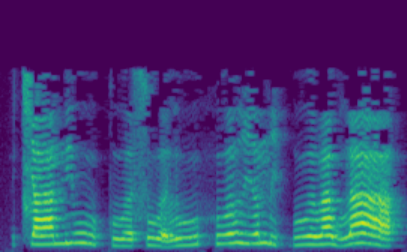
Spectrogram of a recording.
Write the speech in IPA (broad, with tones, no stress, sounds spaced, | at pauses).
t͡ɕ aː˧˥ n j uː˥˨ k u˩ ə̯ s u˧˩ ə̯ l uː˩˧ h u˧˥ ə̯ ʋ i˧˥ ə̯ m i˧˩ k̚ ʋ u˧ ə̯ ʋ a˥˨ w l aː˥˨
